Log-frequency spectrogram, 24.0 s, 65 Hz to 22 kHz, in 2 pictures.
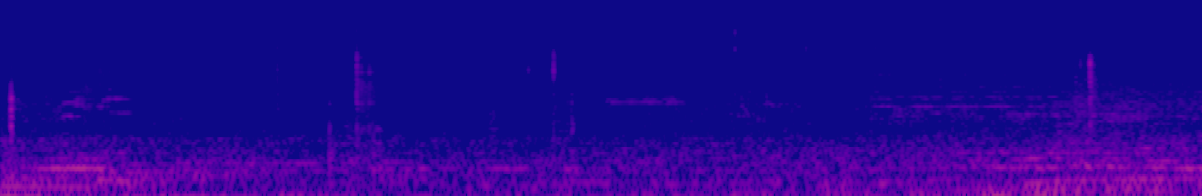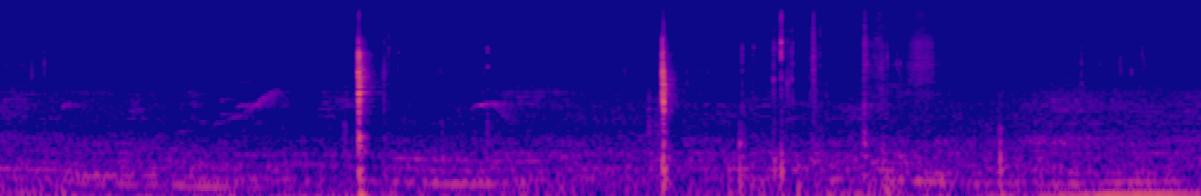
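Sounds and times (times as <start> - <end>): paper rustle: 18.7 - 21.5.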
